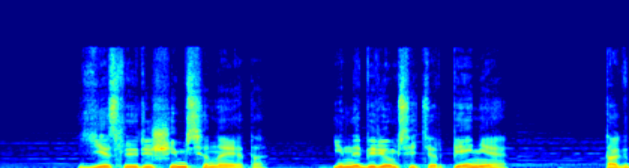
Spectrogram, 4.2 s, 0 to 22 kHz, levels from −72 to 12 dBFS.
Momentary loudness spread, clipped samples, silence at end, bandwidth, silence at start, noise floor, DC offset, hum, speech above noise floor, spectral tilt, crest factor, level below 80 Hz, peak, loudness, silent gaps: 15 LU; under 0.1%; 0 s; 16.5 kHz; 0.5 s; -49 dBFS; under 0.1%; none; 36 dB; -5.5 dB/octave; 14 dB; -42 dBFS; -2 dBFS; -14 LUFS; none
